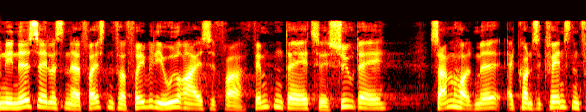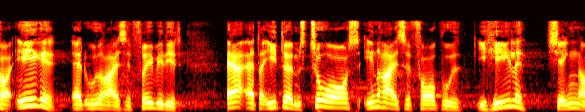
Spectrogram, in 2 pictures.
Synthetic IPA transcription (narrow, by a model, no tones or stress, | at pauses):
nmnline̝ðˠsed̥l̩sn̩æfʁɛsd̥n̩fɒ̽fʁiʋiliuð̞ˠʁɑ̈ɪsəfʁɑ̈femd̥n̩d̥ɛːɪt͡sʰe̝lsyʊ̰d̥ɛːɪ | sɑ̈mn̩ɦɒ̽l̰d̥meðˠʔæd̥̚kʰɒ̽nsəkʰʋen̰sn̩fɒ̽ʔe̝ɡ̥əæd̥uðˠʁɑ̈ɪsəfʁiʋilid̥ | æɐʔæd̥ɑ̈id̥øm̰əst͡sʰo̝̰ːɒ̰ːse̝nʁɑ̈ɪsəfɒːb̥uð̞ˠiɦe̝ːlə | ɕeŋn̩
